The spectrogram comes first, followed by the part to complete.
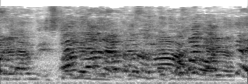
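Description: Several people talking at once, with a short lull about half a second in.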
